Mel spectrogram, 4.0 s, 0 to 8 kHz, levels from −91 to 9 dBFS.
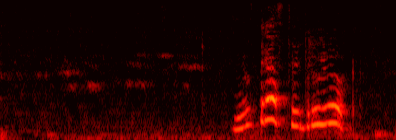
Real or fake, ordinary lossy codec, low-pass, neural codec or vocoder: fake; none; none; codec, 16 kHz, 4 kbps, FreqCodec, smaller model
